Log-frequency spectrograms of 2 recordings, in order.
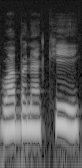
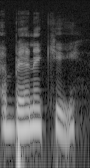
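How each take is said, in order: First: The word begins with a W sound. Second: The word begins with a vowel sound. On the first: This is the people's own name for themselves. "They took the word Wabanaki" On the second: This form comes from French speakers. "The French, however, had no sound for W"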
